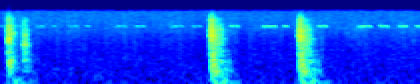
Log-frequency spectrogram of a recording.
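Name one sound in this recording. A car door slams shut with a thud.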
